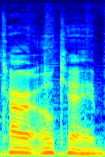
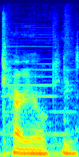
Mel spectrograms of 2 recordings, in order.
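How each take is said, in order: First: It is said with a Japanese-style pronunciation. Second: It is said with an English-style pronunciation. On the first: This is the technically correct original form. "technically it's karaoke, but I feel like I'm a weeb" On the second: This is the form commonly heard. "I've always heard karaoke"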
